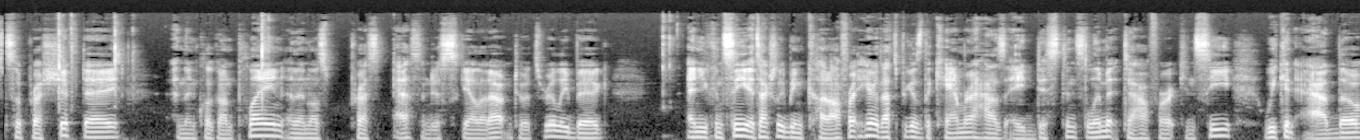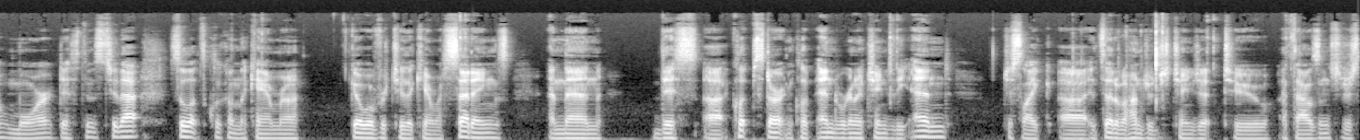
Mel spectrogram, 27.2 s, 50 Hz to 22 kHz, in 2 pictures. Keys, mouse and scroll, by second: 0.0 KP_0, 2.5 shift+a, 3.8 s, 6.9-7.6 scroll up 6, 7.2 shift+middle drag, 10.9-11.5 right drag, 11.5 scroll down 2, 16.0 right click, 25.0 0.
